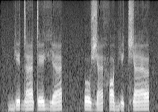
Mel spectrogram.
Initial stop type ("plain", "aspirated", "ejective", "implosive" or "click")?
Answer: plain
